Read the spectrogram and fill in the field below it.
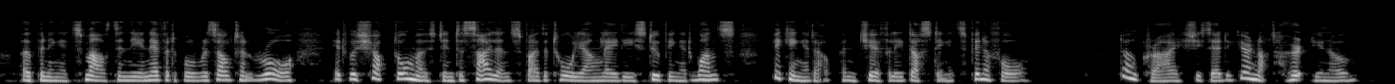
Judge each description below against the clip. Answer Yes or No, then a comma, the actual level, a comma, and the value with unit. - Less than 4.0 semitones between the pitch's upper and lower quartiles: Yes, average, 3.2 semitones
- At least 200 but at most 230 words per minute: No, average, 170 wpm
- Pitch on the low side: No, medium, 185 Hz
